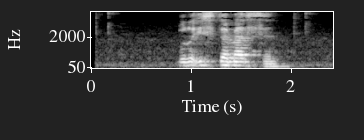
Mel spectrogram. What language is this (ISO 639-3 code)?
tur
